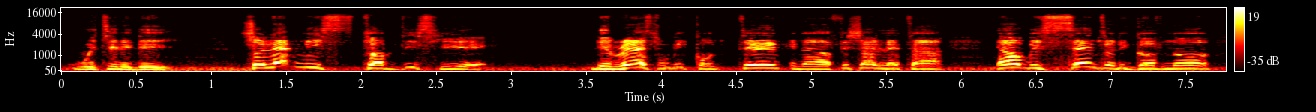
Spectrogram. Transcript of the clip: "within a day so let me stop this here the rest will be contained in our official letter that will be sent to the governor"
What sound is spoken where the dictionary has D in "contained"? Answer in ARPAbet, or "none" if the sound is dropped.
D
